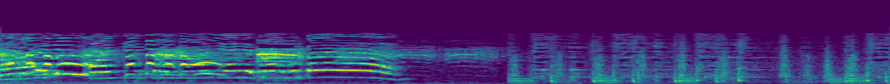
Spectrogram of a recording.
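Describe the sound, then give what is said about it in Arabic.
A group of crows caw in a loud, raucous chorus of rapid, overlapping calls, preceded by a few seconds of drawn-out, wavering squawks, as they try to attack a parrot and steal things from its home. The sound is busy, with no talking. “ولما وصلت شاهدت مجموعة من الغربان تحاول أن تعتدي على ببغاء وتسرق أشياء من بيته، والببغاء لوحده غير قادر على مواجهتهم.”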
